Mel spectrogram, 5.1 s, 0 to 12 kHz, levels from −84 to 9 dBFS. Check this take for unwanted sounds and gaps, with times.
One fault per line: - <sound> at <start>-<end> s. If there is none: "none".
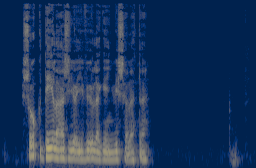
none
